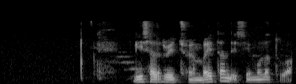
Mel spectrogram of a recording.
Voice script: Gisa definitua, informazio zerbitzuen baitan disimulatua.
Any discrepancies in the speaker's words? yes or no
yes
